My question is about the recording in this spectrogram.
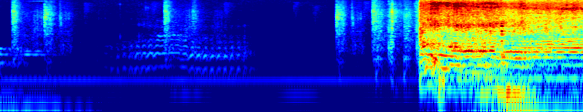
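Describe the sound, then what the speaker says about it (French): Cat sounds from a survival video game, with short soft meows and purring over a low steady hum, then a sudden loud burst of noisy game sound takes over for the last second. "attention que je tue pas le chat"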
